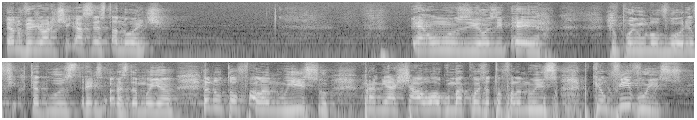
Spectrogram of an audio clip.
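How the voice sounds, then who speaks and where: A male pastor preaching a fervent sermon, breaking into shouts. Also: very high-pitched, level tone, moderate pace, distant mic, soft background music. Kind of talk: impassioned sermon. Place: church conference hall.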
